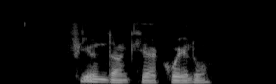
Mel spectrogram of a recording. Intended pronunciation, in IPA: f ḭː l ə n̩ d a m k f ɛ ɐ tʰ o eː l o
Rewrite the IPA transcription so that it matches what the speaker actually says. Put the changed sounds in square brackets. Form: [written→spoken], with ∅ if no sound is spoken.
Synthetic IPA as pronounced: f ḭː l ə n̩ d a [m→ŋ] k [f→h] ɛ ɐ [tʰ→kʰ] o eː l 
